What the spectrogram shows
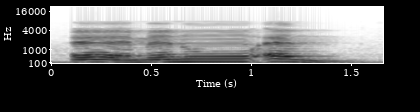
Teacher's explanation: إذن هذا مد جائز منفصل، يجوز مد 4 أو 5 حركات، 4 أو 5 حركات من طريق الشاطبية، ويجوز قصره إلى حركتين فقط من طريق طيبة النشر.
